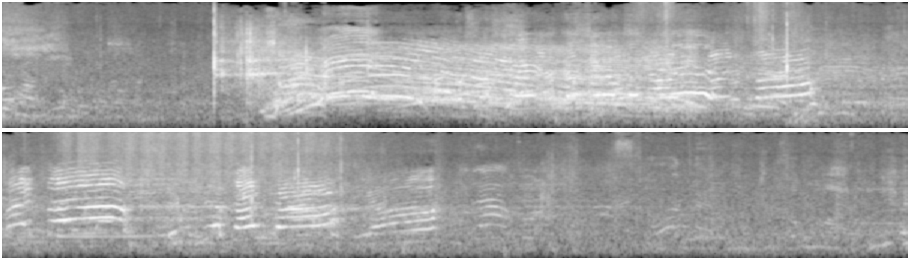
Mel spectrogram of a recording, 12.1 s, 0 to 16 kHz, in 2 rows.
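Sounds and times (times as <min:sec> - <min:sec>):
bat hitting baseball: 0:01.4 - 0:02.2
crowd shouting and cheering: 0:01.4 - 0:10.1.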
